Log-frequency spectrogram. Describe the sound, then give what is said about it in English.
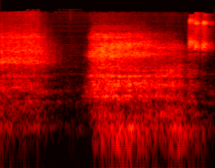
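A deep breath, a long airy inhale followed by a brief pause and a longer, fuller exhale, soft and alone with no talk. “before they walk in the door of the temple, all the Sakhis and Radharani take a deep breath.”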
